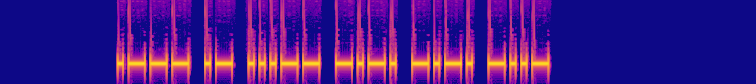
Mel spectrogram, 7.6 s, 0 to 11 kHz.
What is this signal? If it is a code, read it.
Morse code, heard as a keyed tone, about 22 wpm, 700 Hz. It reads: JA3CCX
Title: DXCC-100 Call Signs - 6 Characters - Repeated 3x - 22wpm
